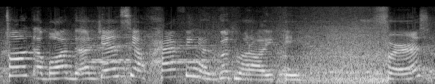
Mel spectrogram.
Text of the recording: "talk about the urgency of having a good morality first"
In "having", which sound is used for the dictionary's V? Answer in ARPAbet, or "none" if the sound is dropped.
P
